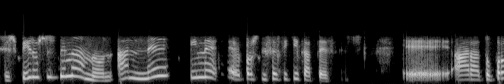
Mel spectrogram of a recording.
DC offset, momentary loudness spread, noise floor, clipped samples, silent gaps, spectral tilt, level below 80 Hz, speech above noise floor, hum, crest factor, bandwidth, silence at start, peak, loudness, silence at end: under 0.1%; 5 LU; -42 dBFS; under 0.1%; none; -6 dB/octave; -68 dBFS; 23 dB; none; 16 dB; 4.8 kHz; 0 s; -2 dBFS; -18 LUFS; 0 s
